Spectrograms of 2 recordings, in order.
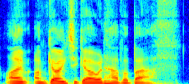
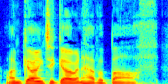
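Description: First: It is spoken in a northern English accent. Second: It is spoken in a southern English accent. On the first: "someone with received pronunciation from the north of England might say" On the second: "in the south of England, you'd say"

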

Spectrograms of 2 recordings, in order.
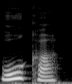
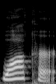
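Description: First: Walker is said with an Australian vowel. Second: Walker is said with an American vowel.

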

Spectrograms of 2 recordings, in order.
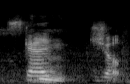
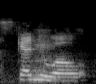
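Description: First: The middle consonant is a j sound. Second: The middle consonant is a plain d sound. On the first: The speaker calls it right. "it's always with a J sound" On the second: The speaker calls it wrong. "It's not with a D sound. It's not schedule"

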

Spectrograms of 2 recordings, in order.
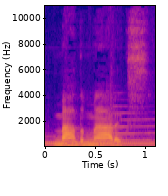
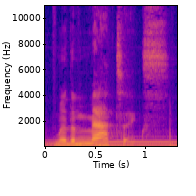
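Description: First: The first syllable is stressed as well. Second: Only the second syllable carries the stress. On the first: "Some people give the stress to the first M-A as well" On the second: "The next second M-A should definitely get a stress"

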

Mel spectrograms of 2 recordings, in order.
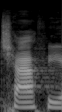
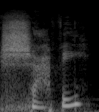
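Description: First: The name begins with a hard ch sound. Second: The name begins with a soft sh sound. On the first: "I've been saying Chaffee" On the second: "sometimes is it like French or something and it's like"

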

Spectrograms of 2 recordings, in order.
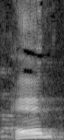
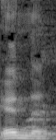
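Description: First: The word ends on the bare final consonant. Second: An extra vowel is sounded after the final consonant. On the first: The speaker calls it right. "It's not" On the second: The speaker calls it wrong. "They make a mistake. ... They move it"

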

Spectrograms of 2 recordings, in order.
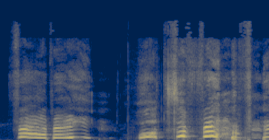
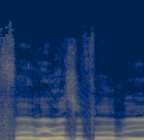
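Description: First: It is said in Mister Widemouth's put-on voice. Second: It is said in the reader's normal voice.

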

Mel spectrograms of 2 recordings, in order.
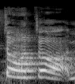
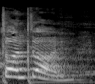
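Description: First: The N sounds are not pronounced. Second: The N sounds are clearly pronounced. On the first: The speaker calls it right. "The N's don't make any sounds" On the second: The speaker calls it wrong. "not Tonton"

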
